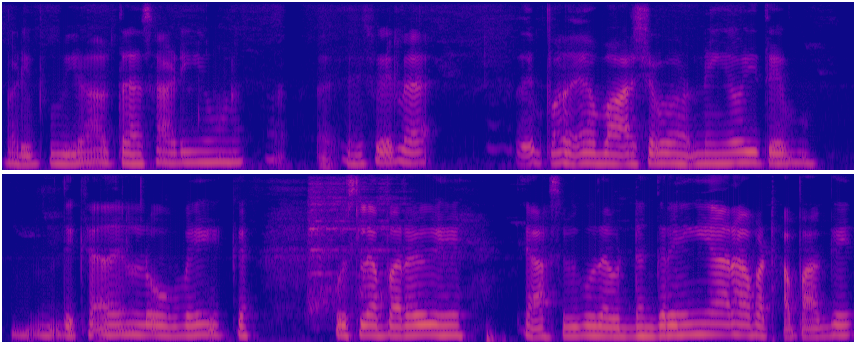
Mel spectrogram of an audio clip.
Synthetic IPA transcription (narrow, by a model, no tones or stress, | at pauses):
bəɽiːpuːɾiːa̰ːlt̪ɛːsa̰ːɽiːoːɳ | ɪsbeːlɛː | pəbaːɾʃnəĩːɦoːiːt̪eː | d̪ɪkʰːa̰ːd̪ɪnloːkbəiɪkkʊslaːpəɾəːɡeːaːsbiːkoːd̪aɖə̃ŋɡɾẽːɡiaːɾaːpəʈʰaːpaːɡeː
